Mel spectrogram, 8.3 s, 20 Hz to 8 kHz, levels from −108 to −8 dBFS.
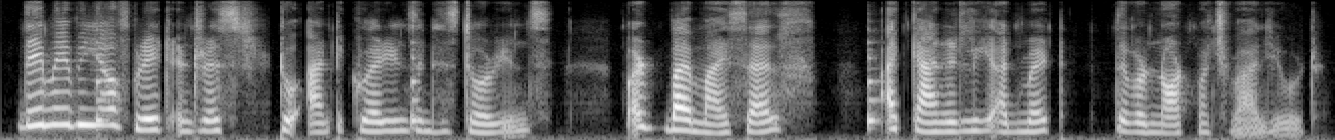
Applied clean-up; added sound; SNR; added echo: neural diffusion model UNIVERSE++.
